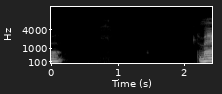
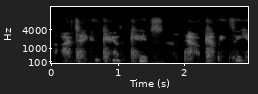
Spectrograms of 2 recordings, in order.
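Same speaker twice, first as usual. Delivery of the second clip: menacing trembling whisper; quivering whisper; 2 semitones higher, 17 dB quieter than usual. Acted. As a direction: breathe it out, shaking and sinister. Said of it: "With a quivering voice, he whispered".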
